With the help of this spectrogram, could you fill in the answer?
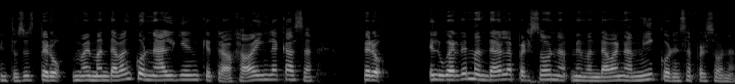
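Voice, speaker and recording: In a very clean recording with a silent background, a woman uses a normal speaking voice at medium pitch with ordinary pitch variation. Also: fairly quick pace. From Mexico, Sonora. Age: 60s. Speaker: politician. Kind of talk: interview.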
